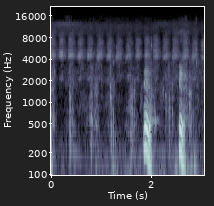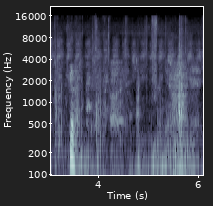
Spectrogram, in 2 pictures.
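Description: Three short vocal calls, each falling in pitch, about two, two and a half and three and a half seconds in, with crickets chirping in a steady fast pulse behind them.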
